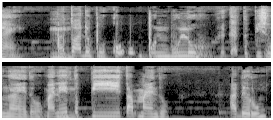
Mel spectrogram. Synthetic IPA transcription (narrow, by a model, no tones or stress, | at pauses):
aj | pat̪uadapukʊʔrumpʊnbulʊhdəkaʔt̪ːəpisuŋãjt̪umanət̪əpit̪amãnt̪uh | adaɾump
